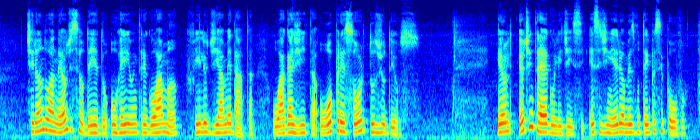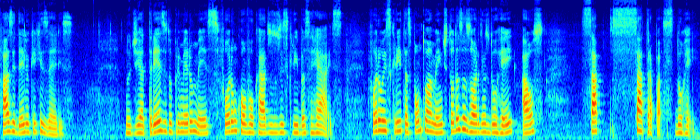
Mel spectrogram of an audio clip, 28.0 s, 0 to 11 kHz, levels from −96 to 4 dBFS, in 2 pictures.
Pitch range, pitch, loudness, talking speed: 180-210 Hz, 195 Hz, -22 LUFS, 135 wpm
